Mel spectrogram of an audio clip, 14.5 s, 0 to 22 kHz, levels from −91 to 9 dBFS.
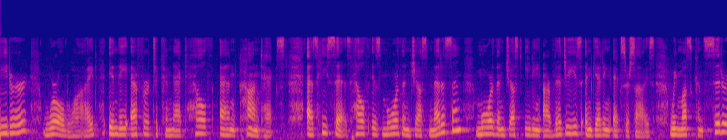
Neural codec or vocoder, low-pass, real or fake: none; 7.2 kHz; real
